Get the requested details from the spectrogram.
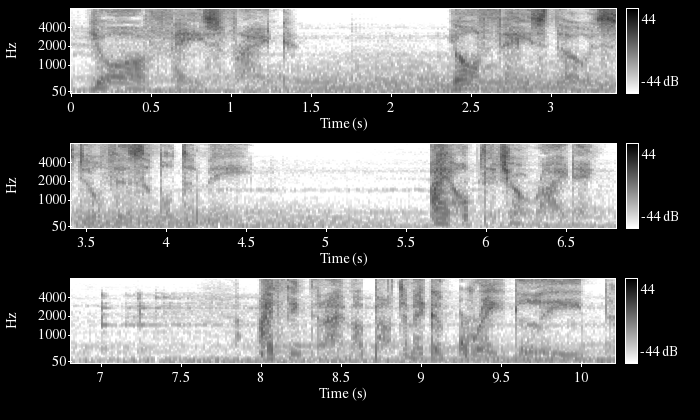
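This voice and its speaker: For a radio horror drama, a man with a fairly high-pitched voice performs an obsessed, imperious antiquarian who experiments with a mystical drug. Breathy, husky and theatrical, he speaks with grandiose, deliberate, formal diction, his entranced delivery often sinking to a whisper.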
